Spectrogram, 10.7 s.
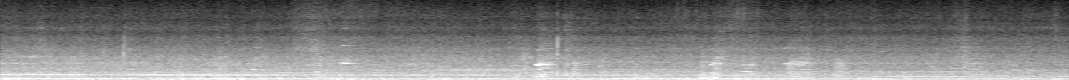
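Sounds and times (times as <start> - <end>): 
Tokaido Line train rumble on the platform: 0.0 - 10.6.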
